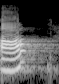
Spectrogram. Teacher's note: ketika misal nih hidung kita itu ditutup kita mengucapkan huruf hamzah A dan ketika tidak ditutup hidungnya A itu suaranya sama Nah kalau nanti suaranya beda agar dengungnya gitu nanti tempat keluarnya · huruf hamzah itu adalah huruf yang keluar dari tenggorokan bagian pangkal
